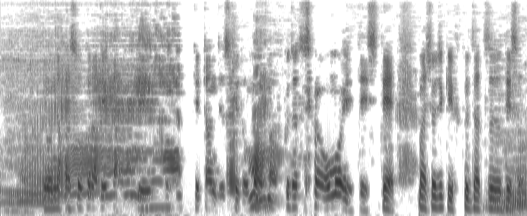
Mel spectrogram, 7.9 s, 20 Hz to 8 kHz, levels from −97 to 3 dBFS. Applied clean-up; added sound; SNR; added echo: classical method Wiener filter.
